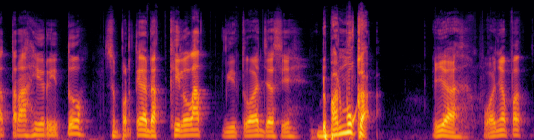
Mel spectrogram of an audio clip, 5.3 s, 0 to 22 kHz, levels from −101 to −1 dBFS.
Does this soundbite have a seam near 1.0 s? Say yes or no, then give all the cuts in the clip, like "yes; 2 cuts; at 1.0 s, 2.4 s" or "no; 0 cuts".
yes; 1 cut; at 1.0 s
